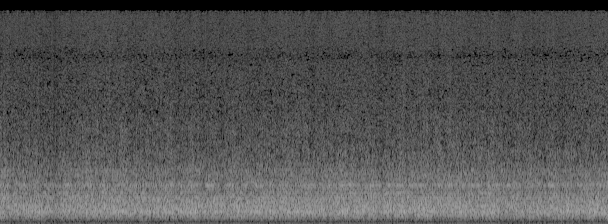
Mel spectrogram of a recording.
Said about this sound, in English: There's bound to be some. For me, the sound of the air conditioning stands out.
